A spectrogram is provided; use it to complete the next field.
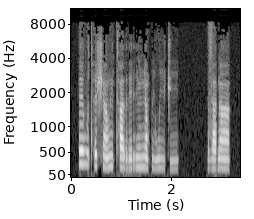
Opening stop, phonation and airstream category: aspirated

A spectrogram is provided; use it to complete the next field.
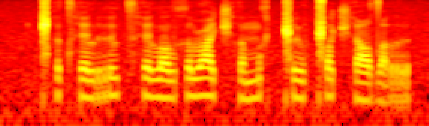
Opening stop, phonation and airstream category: click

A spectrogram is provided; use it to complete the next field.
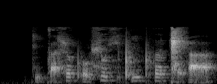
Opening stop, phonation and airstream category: plain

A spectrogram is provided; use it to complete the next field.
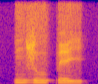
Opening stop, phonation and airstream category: plain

